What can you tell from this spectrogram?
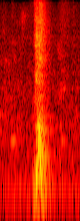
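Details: A pug sneezing indoors: one short explosive burst of breathy noise, about a tenth of a second long, against quiet room background.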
